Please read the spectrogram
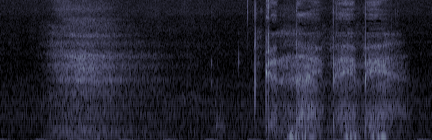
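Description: A man's close-miked mouth sounds at whisper level: a breathy exhale, then a couple of sharp mouth clicks and three short, soft voiced sounds near the end.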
